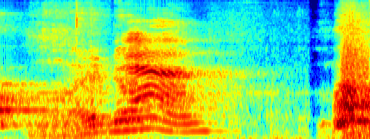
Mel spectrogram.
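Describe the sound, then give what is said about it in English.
A dog, upset because someone is coming into the house, barks: a drawn-out yowling bark followed by a sharper bark at the end, loud and distinct with no one talking over it. “Ah, the dog is upset.”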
